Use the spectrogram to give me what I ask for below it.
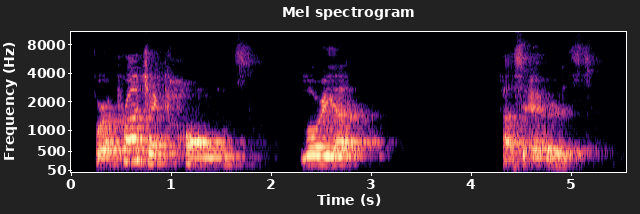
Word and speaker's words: Casarez: our project holmes gloria casarez casa eris is that how you pronounce it nick i think it's casarez and cyrus gloria sarah's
